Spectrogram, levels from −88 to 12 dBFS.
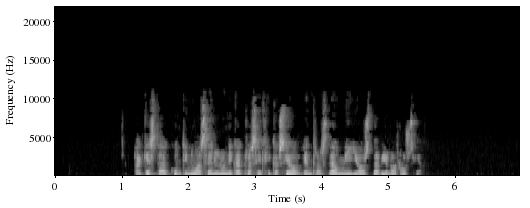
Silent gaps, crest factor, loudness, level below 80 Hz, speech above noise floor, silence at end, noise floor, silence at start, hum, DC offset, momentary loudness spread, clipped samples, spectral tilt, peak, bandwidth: none; 20 dB; -22 LUFS; -54 dBFS; 56 dB; 1.5 s; -78 dBFS; 1.2 s; none; under 0.1%; 7 LU; under 0.1%; -4 dB/octave; -4 dBFS; 11 kHz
